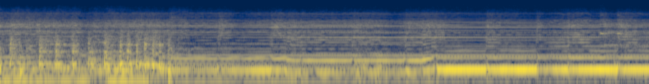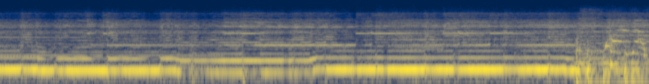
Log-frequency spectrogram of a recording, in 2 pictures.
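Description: Rock band demo recording in an instrumental stretch: guitars holding long chords that change every few seconds, with no vocals.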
